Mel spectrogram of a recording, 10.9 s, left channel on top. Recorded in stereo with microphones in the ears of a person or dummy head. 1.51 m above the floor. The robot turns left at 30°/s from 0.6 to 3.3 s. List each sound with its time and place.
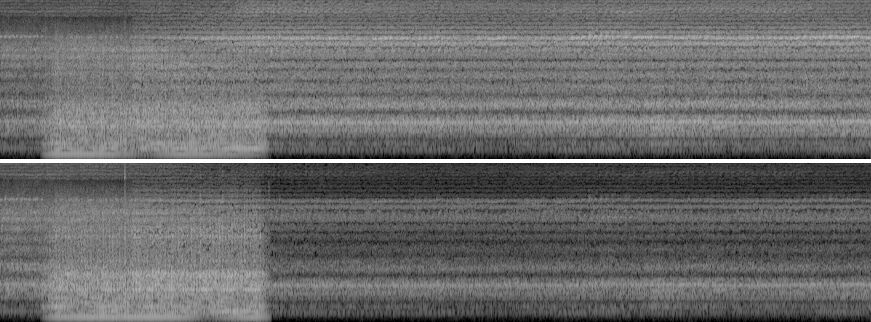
0.0 s a drone: 165° right; by 10.9 s 110° left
